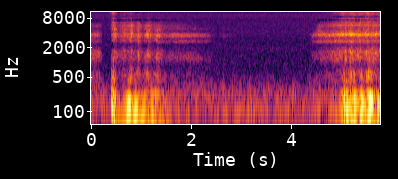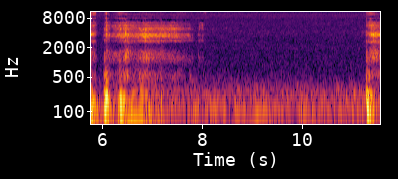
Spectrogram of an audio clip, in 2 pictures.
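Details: Sleeping pit bull snoring: loud, rough bursts with low rattling inhalations separated by quiet pauses; ordinary snoring.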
